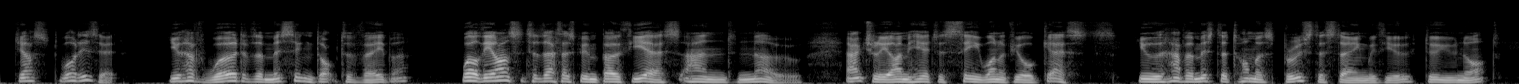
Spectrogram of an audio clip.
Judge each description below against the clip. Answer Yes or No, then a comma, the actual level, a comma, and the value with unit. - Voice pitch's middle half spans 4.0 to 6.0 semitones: Yes, average, 4.9 semitones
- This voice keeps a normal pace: Yes, average, 180 wpm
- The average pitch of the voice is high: No, low, 120 Hz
